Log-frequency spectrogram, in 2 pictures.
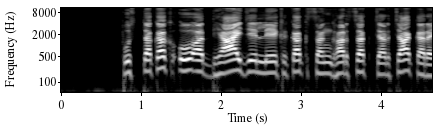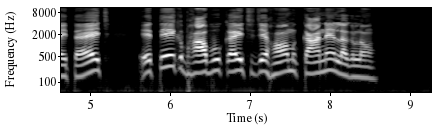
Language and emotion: Maithili, sad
